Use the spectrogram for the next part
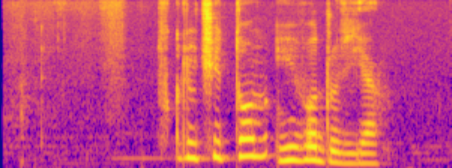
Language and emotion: Russian, neutral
